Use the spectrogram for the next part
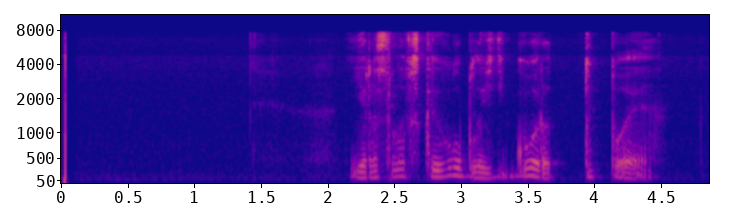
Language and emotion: Russian, angry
